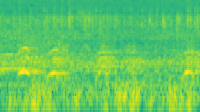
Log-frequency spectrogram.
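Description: A dog yapping: a handful of short, high barks spread through the two seconds.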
